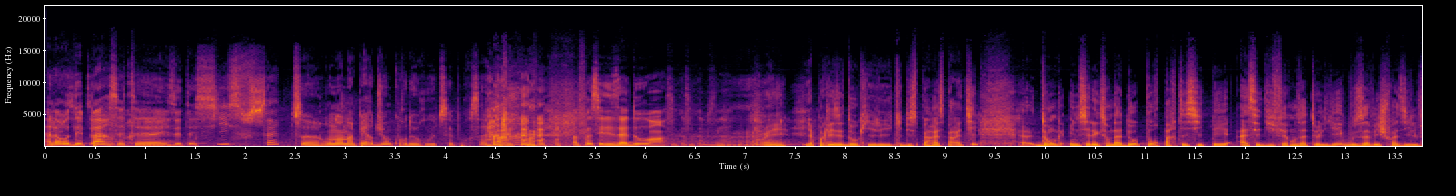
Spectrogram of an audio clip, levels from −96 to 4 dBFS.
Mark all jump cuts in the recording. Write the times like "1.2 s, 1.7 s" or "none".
6.4 s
